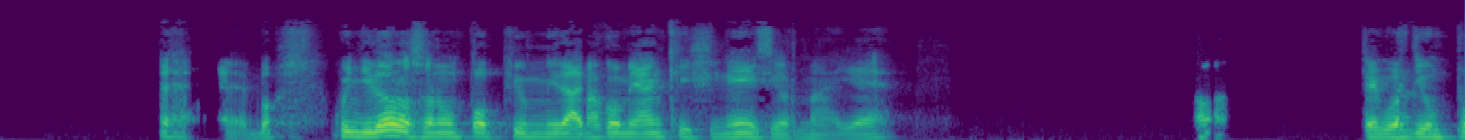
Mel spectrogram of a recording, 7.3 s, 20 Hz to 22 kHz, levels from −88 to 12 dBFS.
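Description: Heavy MP3 compression, likely at around 64 kbps, switches weak frequency lines on and off, so the speech sounds watery and swirly throughout. At 1.12 s, 2.89 s and 6.97 s, compressed frames are skipped: several 24 ms frames never play, so the speech jumps ahead, roughly 150 ms at the first and about 100 ms at the others, each join a brief smeared blip.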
